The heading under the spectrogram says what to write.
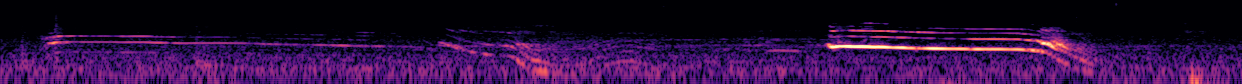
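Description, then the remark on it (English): A bloodhound lying in a chair lets out long, drawn-out howls that slowly sink in pitch, with a brief wavering whine between them; the second howl is louder and more mournful, with no talking. “And then I have a third video of a bloodhound howling, like a like a legit howl.”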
